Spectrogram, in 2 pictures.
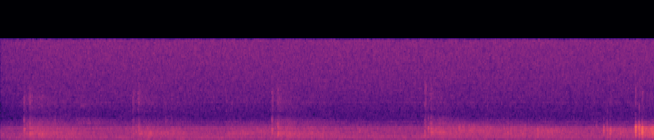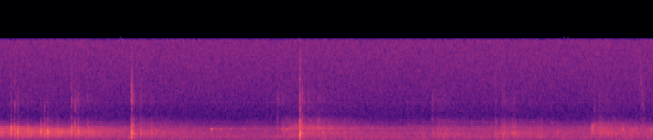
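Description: Badminton rally: sharp racket strikes on the shuttlecock, the two loudest about ten and twelve seconds in, with fainter hits between, over the steady background noise of the hall.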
